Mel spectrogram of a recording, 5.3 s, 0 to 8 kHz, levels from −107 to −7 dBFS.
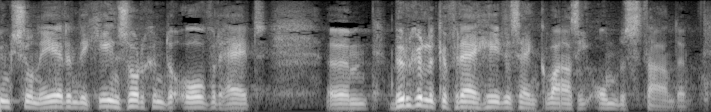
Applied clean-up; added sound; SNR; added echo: none; none; none; none.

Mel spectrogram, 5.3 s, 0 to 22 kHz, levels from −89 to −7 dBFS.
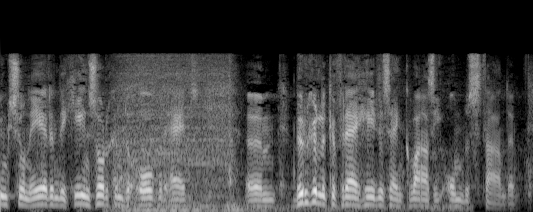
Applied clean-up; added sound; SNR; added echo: none; Tools; 14 dB; none.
